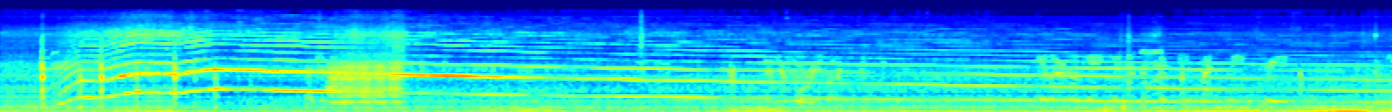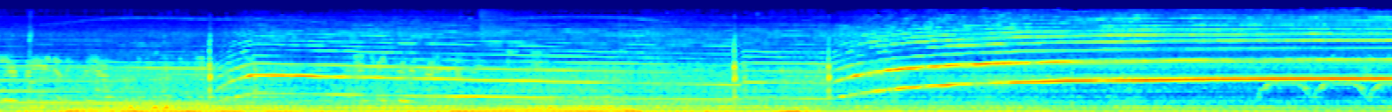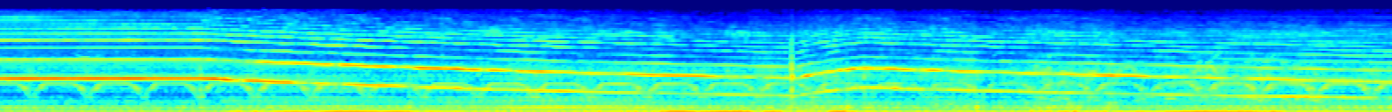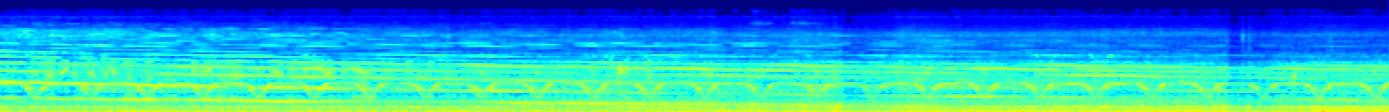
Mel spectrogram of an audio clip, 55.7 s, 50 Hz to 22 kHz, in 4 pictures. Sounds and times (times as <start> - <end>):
Fire engine, fire truck (siren): 0.0 - 55.6
Truck: 0.0 - 55.6
Speech: 7.3 - 8.7, 10.3 - 13.0, 13.8 - 16.5, 17.4 - 18.5.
